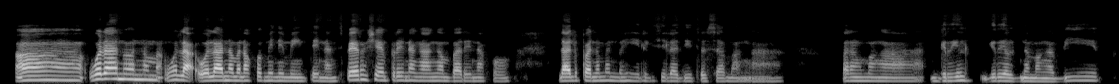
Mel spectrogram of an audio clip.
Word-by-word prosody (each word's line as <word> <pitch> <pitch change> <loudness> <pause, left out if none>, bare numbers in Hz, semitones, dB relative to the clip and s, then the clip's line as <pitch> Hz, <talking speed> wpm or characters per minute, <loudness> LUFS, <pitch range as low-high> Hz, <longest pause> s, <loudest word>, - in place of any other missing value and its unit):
Ah, 200 0 +4
wala 255 +4 +8
nanaman 225 -3 +2
wala 205 0 +5
wala 180 +2 +6
naman 180 -1 +1
akong 180 +1 -5
mini-maintenance 160 -2 -5
pero 210 +2 +4
siyempre, 190 -3 -2
nangangamba 175 -3 -3
rin 160 0 -7
ako 155 -1 -11 0.5
lalo 170 +1 +4
pa 180 - +2
naman 180 +1 -5
mahilig 165 -1 -10
sila 165 -1 -7
dito 150 -1 -9
sa 150 0 -8
mga, 150 - -11 0.6
parang 170 0 -4
mga 160 -1 -5 0.4
grilled 165 +3 -5
grilled 160 -2 -4
na 155 -1 -2
mga 145 -1 -4
beef, 180 +5 -9
170 Hz, 150 wpm, -21 LUFS, 160-190 Hz, 0.6 s, wala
